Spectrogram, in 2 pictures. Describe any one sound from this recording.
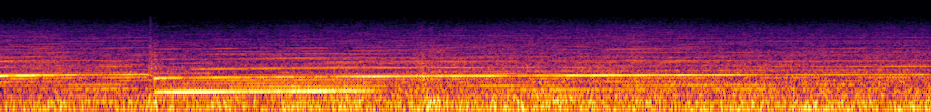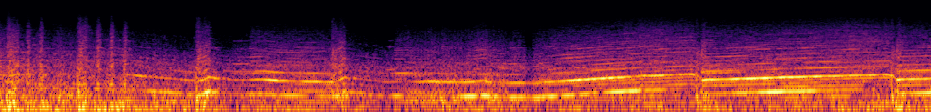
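A racing car engine roars at high revs, shifting up through the gears.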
